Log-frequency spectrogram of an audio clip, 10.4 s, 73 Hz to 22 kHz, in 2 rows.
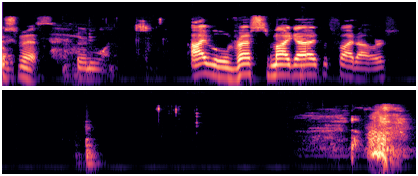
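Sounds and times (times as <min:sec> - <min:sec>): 
speech: 0:00.0 - 0:04.9
faint clicks: 0:07.1 - 0:07.8
breathy intake before a sneeze: 0:08.9 - 0:10.3
person sneezing: 0:09.4 - 0:10.3.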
